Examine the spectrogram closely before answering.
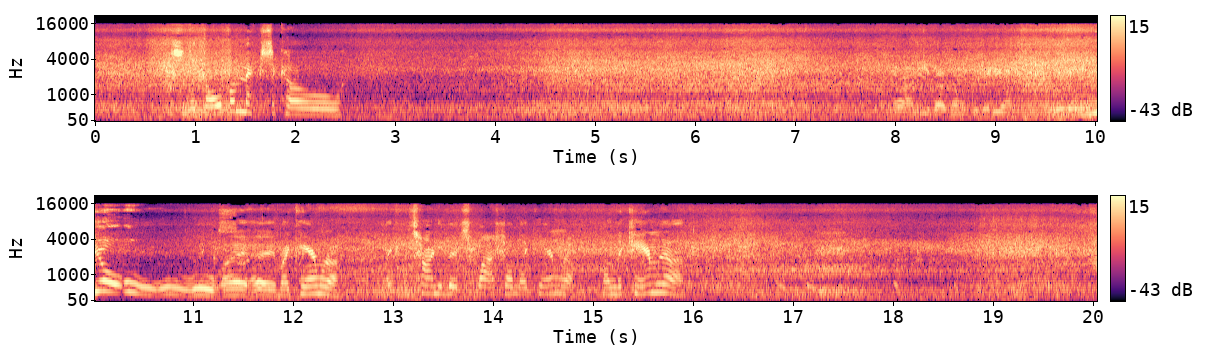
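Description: Waves break and wash up onto a beach.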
